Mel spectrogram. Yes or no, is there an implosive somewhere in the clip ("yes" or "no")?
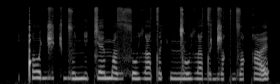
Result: no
